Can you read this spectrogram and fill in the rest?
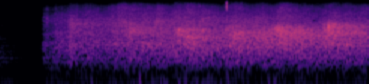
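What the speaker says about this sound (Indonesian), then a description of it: "Mari kita memberi tepuk tangan." A church congregation at a Sunday service breaks into sustained applause, a dense, loud wash of clapping that starts abruptly after a brief silence and holds steady to the end.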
